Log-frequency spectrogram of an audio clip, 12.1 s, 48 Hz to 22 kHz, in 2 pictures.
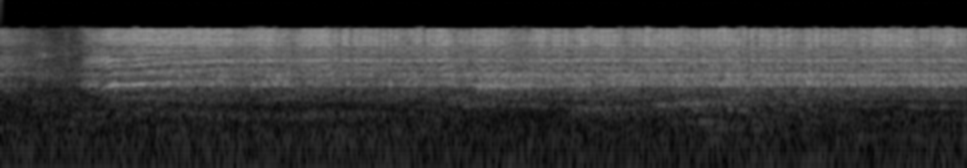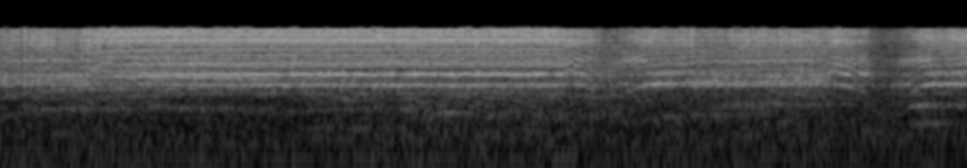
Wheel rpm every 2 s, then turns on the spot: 100, 160, 160, 160, 150, 100.
none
